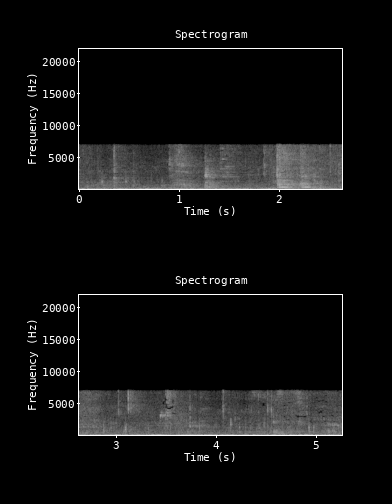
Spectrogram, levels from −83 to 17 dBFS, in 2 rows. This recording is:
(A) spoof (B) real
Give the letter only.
B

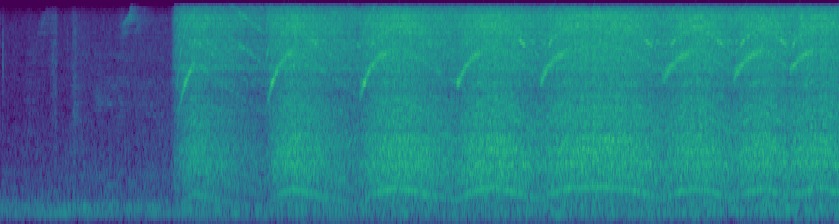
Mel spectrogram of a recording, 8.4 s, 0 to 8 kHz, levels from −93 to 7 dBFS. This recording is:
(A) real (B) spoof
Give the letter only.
B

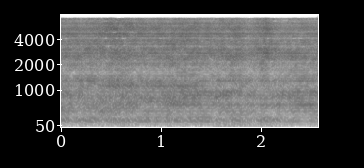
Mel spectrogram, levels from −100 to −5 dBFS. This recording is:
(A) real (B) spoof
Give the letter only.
B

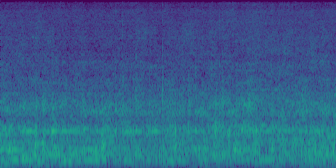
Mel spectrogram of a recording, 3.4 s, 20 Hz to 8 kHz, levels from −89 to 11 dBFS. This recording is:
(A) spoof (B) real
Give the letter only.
A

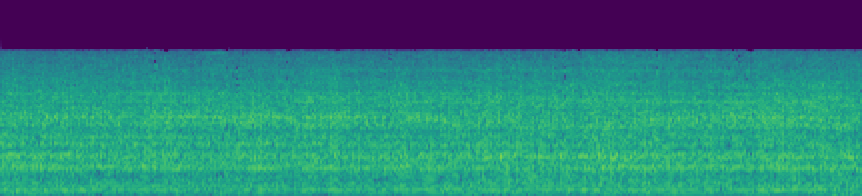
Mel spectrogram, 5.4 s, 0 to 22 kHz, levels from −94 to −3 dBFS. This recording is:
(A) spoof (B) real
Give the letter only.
A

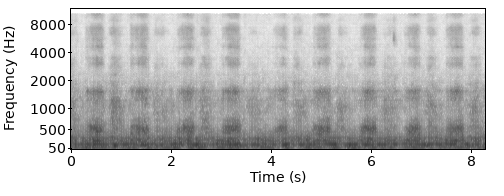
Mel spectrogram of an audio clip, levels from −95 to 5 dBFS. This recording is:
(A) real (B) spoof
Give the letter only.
B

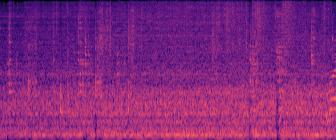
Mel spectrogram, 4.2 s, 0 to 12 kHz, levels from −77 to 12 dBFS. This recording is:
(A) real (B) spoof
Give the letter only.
A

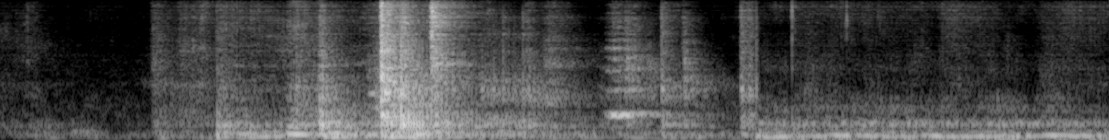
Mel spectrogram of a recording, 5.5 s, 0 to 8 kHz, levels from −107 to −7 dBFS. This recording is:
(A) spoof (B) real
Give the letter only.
A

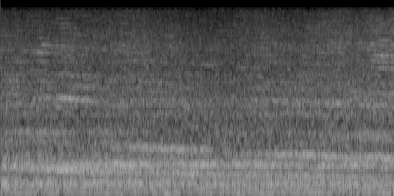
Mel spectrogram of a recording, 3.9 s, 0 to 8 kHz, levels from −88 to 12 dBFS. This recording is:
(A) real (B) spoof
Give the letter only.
B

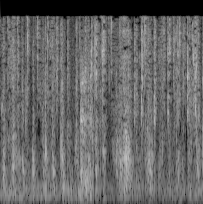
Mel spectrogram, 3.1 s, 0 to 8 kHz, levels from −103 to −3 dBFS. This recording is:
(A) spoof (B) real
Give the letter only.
B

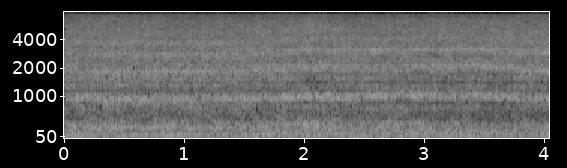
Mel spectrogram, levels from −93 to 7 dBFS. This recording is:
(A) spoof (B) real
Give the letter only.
A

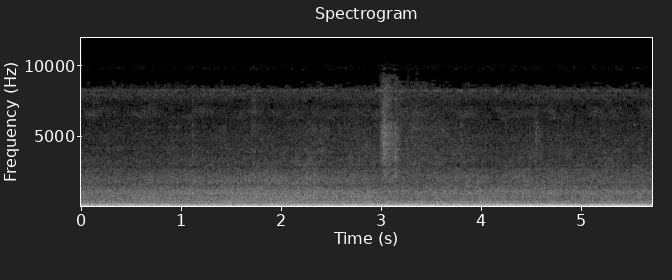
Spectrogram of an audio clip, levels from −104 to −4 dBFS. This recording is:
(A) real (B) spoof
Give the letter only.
A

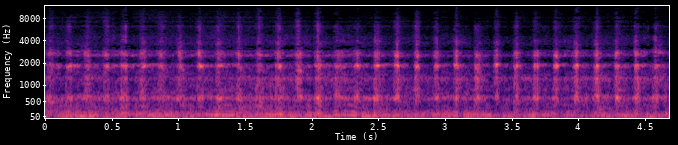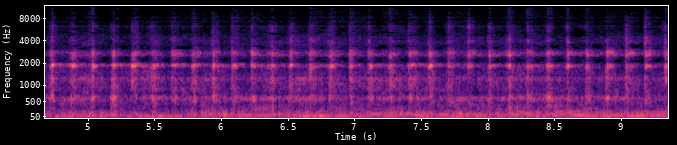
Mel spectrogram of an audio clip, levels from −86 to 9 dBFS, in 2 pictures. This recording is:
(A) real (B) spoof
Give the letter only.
B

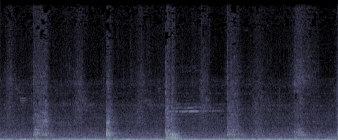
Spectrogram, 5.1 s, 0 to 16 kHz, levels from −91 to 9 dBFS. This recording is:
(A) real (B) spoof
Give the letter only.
A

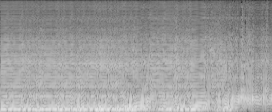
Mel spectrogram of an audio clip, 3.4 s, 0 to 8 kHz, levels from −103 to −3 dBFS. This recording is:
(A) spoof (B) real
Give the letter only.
A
